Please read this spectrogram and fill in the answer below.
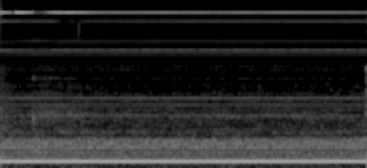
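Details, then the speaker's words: Galaga arcade PCB with CPU board reset loop, sound CPU removed from the board: flat steady low buzzing boot tone, different from normal, then halts at RAM. Abnormal boot tone, sound CPU removed. "you can see that the tone or you can hear the tone is a little bit different that the PCB is putting out. And then it stops at RAM."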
